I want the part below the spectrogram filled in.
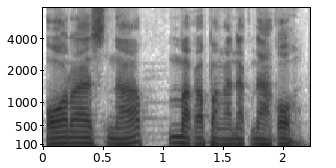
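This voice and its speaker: A Filipino-accented radio drama host reads a listener's letter as an emotive, scripted first-person narration, with a music bed playing behind him. His voice is medium in pitch, level in tone, a little mellow and moderately paced, and the recording itself is dry.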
